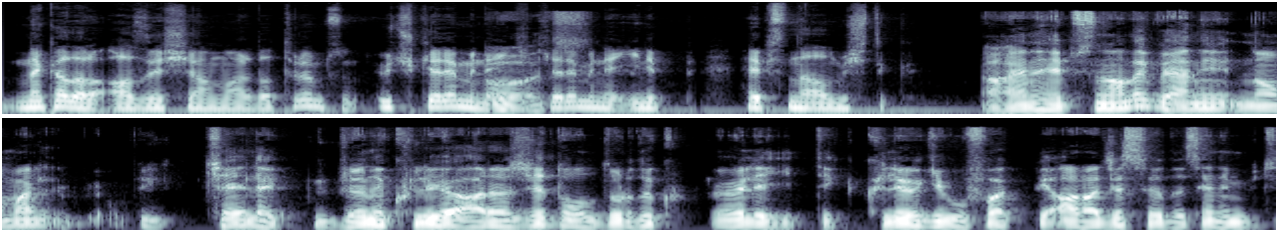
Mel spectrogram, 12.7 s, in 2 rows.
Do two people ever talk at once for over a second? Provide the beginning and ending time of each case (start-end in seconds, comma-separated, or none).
none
